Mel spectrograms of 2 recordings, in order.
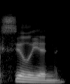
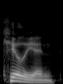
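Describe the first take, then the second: First: The name starts with an S sound. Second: The name starts with a K sound. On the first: The speaker calls it wrong. "It looks like Cillian" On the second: The speaker calls it right. "but it's Killian because it's Irish"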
